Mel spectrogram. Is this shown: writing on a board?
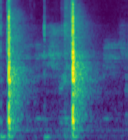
no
